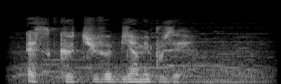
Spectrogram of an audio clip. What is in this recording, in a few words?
French Marry, Male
